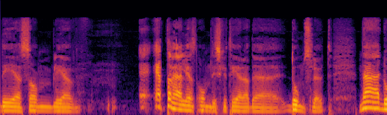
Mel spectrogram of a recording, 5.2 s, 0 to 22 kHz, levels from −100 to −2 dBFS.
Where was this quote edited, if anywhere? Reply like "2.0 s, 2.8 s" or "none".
2.6 s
